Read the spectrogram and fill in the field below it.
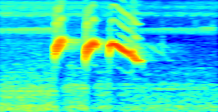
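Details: Chirping calls of a red-whiskered bulbul, used to stimulate male singing: three quick bright notes, the first two short, the last longer and slurring downward.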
